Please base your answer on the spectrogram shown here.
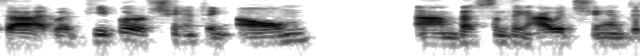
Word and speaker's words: Om: Hindus traditionally give that the correct pronunciation of ohm is stretching it out where you make a a you M sound I'm not going to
